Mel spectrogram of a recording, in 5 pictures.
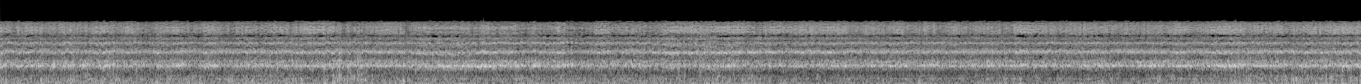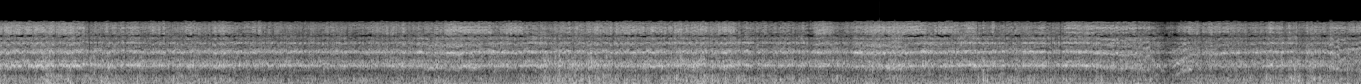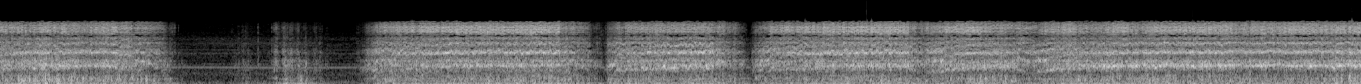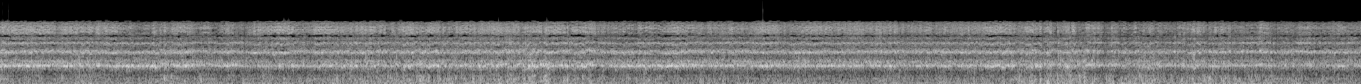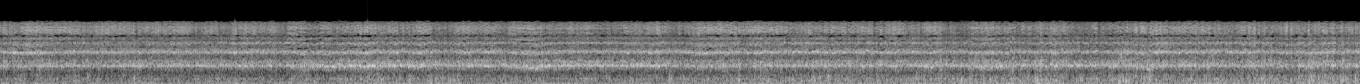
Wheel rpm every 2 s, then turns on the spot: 230, 230, 230, 220, 230, 230, 230, 230, 230, 230, 230, 230, 160, 200, 80, 30, 150, 130, 190, 220, 230, 230, 230, 230, 230, 230, 240, 230, 230, 230, 230, 230, 230, 230.
none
